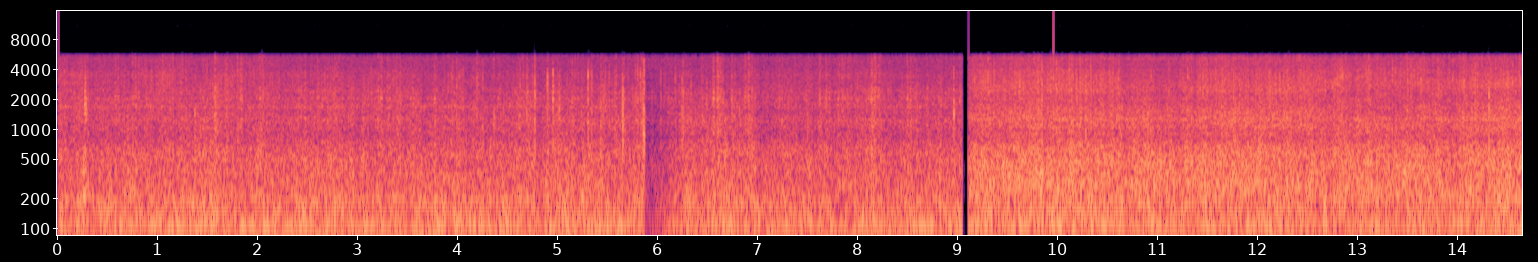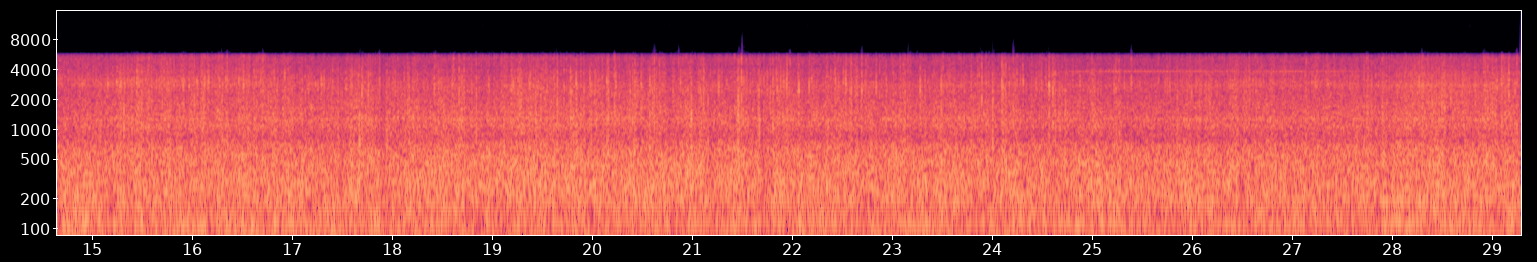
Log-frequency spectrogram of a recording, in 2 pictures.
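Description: Heavy downpour: a steady, dense rush of rain with a strong low rumble underneath. The sound drops out for an instant twice, at about six and nine seconds in.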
